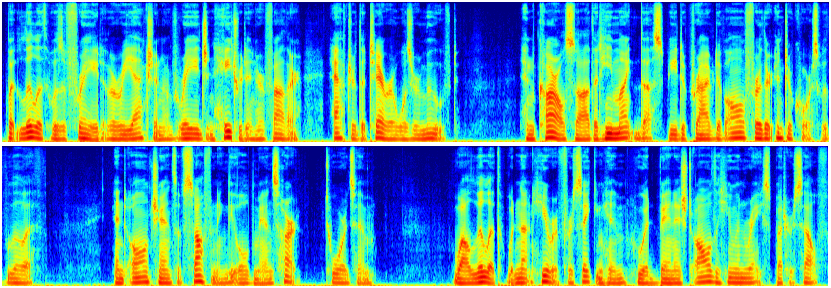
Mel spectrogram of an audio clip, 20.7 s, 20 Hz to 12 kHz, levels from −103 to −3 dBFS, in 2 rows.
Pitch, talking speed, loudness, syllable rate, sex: 110 Hz, 180 wpm, -19 LUFS, 5.3 syllables/s, male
